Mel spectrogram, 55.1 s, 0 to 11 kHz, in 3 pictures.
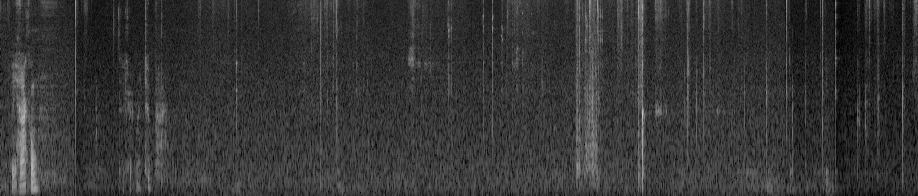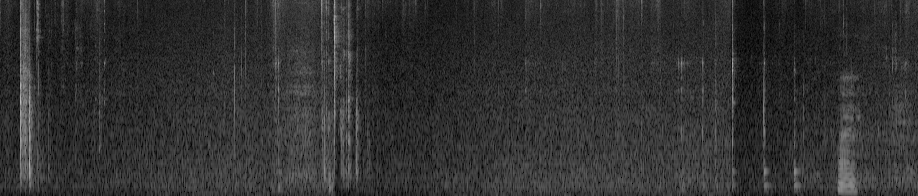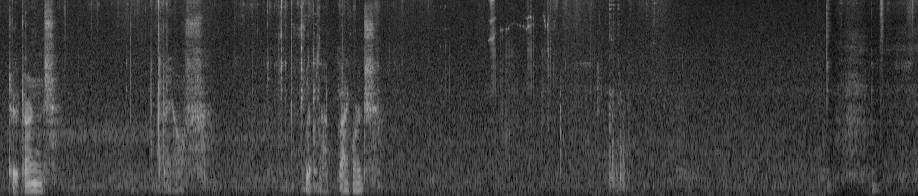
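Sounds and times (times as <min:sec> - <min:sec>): light clicks and rustles of tools: 0:08.2 - 0:20.6, 0:30.2 - 0:34.5, 0:41.4 - 0:45.9, 0:46.5 - 0:50.4.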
